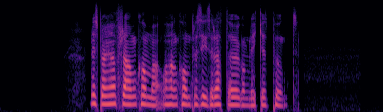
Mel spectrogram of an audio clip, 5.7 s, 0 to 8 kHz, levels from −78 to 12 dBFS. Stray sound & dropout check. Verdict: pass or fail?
pass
